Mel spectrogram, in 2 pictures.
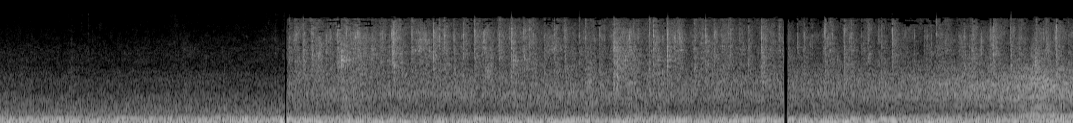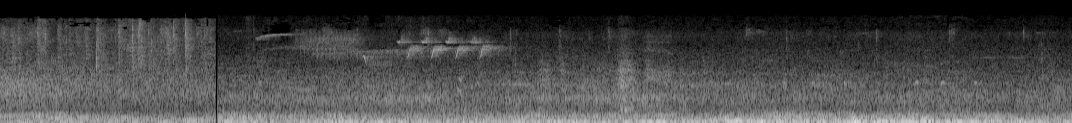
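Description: Short bird chirps, a few quick high calls starting just after the middle, over a steady low hum. Before them comes a stretch of hiss with crackling.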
